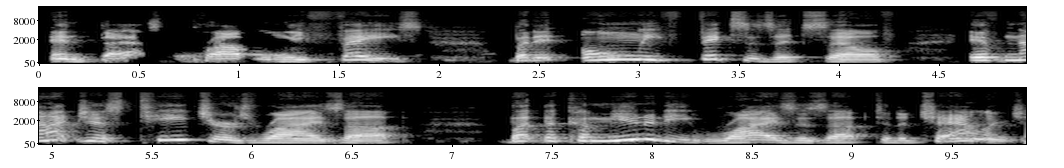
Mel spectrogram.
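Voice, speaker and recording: A man in his fifties with a fairly high voice talks as a guest in an interview. He is animated and emphatic, speeding up as he makes his points and pushing his pitch up on pointed questions. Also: husky. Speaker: high school history teacher, guest. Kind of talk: conversational interview.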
